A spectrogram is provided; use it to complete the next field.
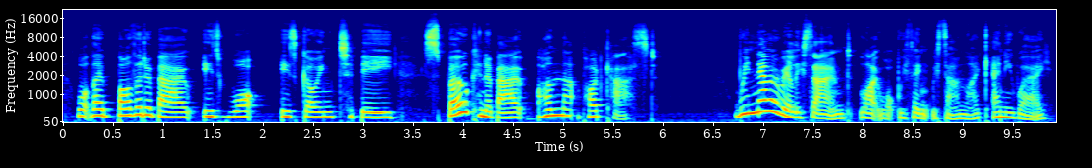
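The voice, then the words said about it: Northern English accent. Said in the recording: “Nobody cares that I'm from the north ... I'm from Bolton in the northwest of the UK”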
